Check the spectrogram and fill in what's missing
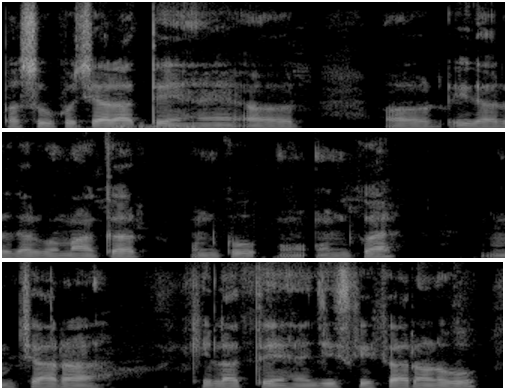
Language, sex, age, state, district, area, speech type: Hindi, male, 30-45, Uttar Pradesh, Ghazipur, rural, spontaneous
